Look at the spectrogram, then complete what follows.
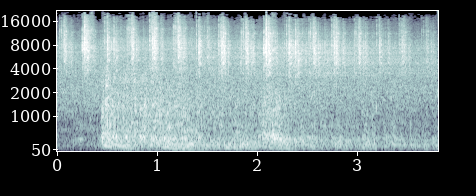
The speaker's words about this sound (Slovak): Dunivá rana hromu osvetlila svojim žltým jasom celú obývačku.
